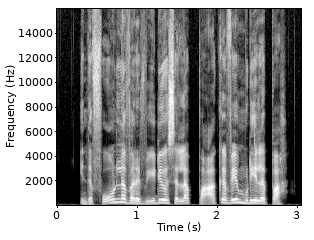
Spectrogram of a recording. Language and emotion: Tamil, disgusted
